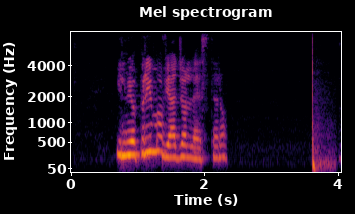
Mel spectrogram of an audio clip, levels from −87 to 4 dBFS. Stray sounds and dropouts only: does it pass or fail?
fail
